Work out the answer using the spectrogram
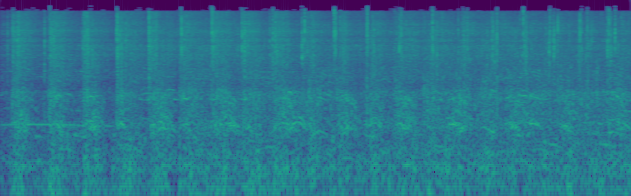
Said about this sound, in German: Eine Gänsehautstimmung, die zahlreichen Zuschauerinnen und Zuschauer am erfolgreichsten Mountainbiker aller Zeiten geboten haben, um ihn noch ein letztes Mal feiern.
